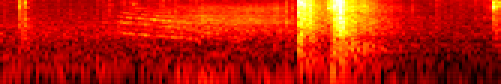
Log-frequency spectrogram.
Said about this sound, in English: You can come in and close the door.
